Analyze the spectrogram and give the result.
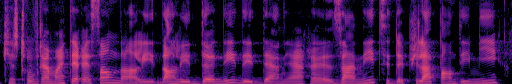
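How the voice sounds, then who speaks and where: A woman's voice: on the low side, steady tone, brisk. A woman in her late thirties with a Québécois French accent, hosting a podcast in a chatty, reflective monologue and laughing often. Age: late 30s. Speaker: podcast host.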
